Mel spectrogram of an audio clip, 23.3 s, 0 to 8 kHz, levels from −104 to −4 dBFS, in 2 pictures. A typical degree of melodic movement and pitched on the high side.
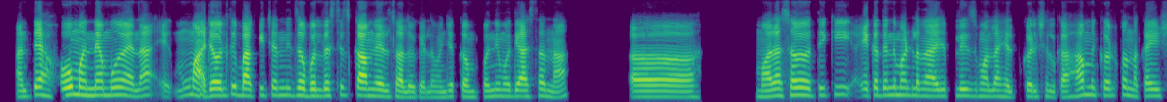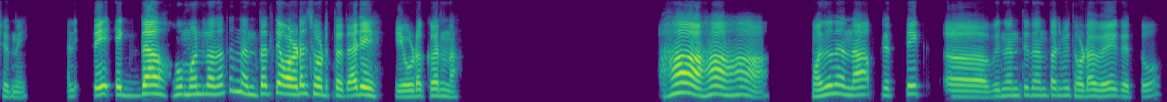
Yes: average, 3.4 semitones; high, 200 Hz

